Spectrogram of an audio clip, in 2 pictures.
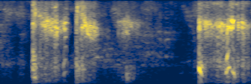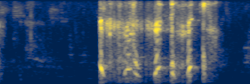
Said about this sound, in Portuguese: Nossa, esse dia estava ruim de tosse também. Desculpa aí, mas eu tô com uma gripe.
